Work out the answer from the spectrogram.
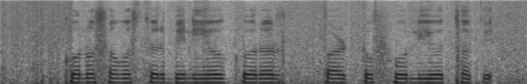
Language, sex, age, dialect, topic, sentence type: Bengali, male, 18-24, Western, banking, statement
